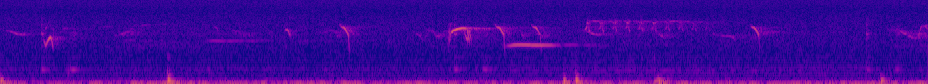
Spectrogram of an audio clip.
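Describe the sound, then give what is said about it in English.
A male wild bird up in an oak tree calls with scattered high chirps, a thin whistled note and a brief rapid trill, over a steady low rumble broken by a few dull thumps. “And there's a wild cross still here. Up in the oak. It's a male.”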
